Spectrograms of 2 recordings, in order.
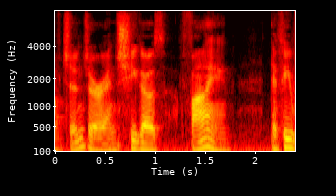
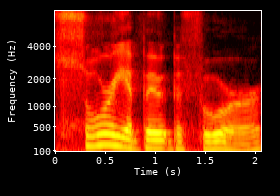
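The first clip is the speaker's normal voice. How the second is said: put-on egregious Canadian accent laid on hard. Recapping a scene where a woman apologizes to a man in his greenhouse: egregious canadian accent. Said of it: "in the most egregious Canadian accent I've ever heard".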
